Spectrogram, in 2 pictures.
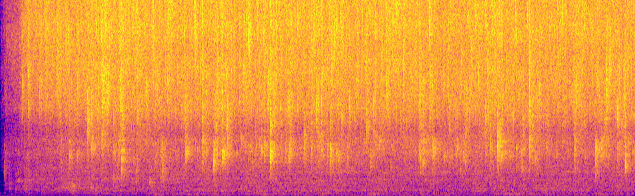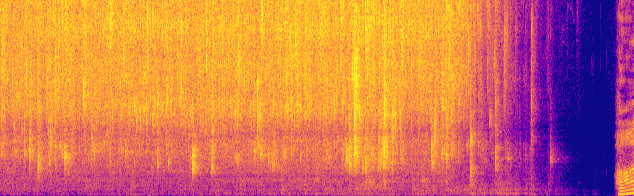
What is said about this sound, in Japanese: じゃあ最後にシャワーで泡を流しちゃおうね。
